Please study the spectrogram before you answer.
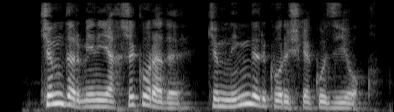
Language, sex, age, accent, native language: Uzbek, male, under 19, Andijon, Uzbek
